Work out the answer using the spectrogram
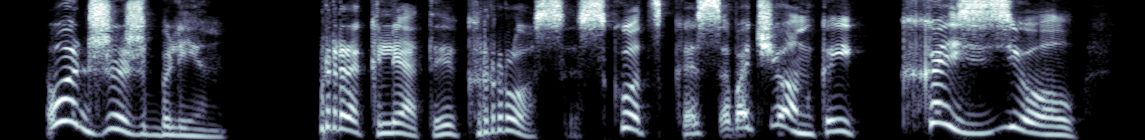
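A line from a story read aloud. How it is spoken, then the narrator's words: Groaning. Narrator (Russian): стонал он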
